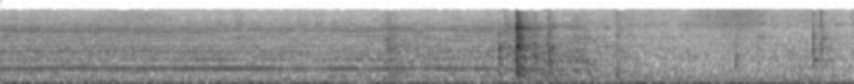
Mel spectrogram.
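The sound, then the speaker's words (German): A winch on a research ship amid Arctic sea ice hauls in rope, giving a loud steady mechanical drone with humming tones and a few sharp clanks. “Die Winde wickelt das Seil Meter um Meter auf.”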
